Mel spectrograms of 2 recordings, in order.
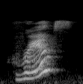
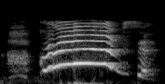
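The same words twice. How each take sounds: First: Said in the usual way. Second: Very high, loud drawn-out cry; gasp, then shriek it in comic disbelief; outraged yell. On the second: Acted. Reacting to being called the nickname, shrieking in disbelief.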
